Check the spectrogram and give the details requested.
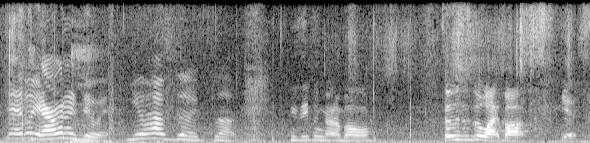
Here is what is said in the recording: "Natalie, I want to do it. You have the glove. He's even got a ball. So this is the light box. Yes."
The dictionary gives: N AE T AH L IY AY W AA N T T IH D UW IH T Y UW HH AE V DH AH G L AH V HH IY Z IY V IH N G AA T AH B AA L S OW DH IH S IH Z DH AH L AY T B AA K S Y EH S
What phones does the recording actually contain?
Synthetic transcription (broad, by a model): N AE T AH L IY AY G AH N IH D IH IH T Y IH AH V DH AH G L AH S HH IY Z IY V IH N G AA T AH B AA L S OW DH IH S IH Z DH AH W AY T B AA K S Y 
